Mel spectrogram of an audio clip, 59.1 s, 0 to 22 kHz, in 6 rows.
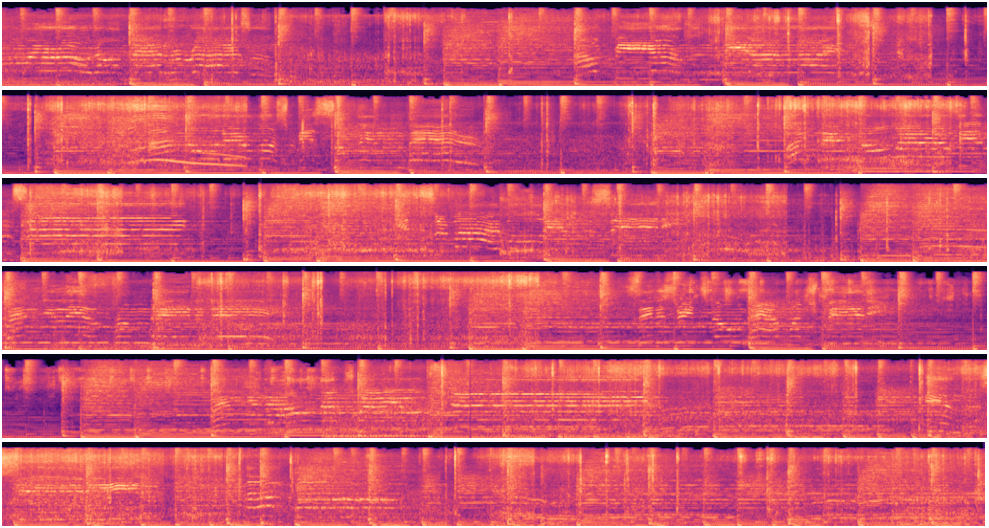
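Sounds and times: background music with beat: 0:00.0 - 0:59.0
skateboard rolling on concrete: 0:00.0 - 0:59.0
gliding melody line: 0:41.0 - 0:48.3.

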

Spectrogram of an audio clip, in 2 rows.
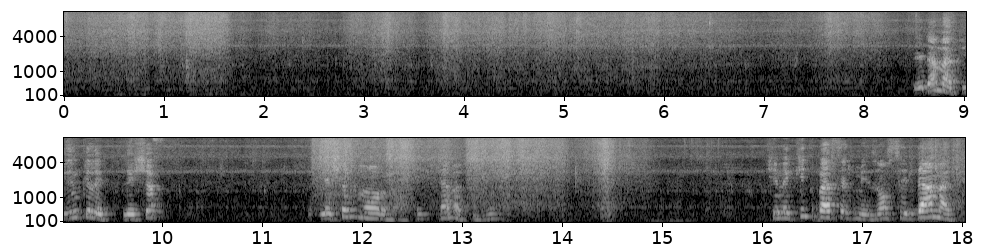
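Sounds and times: food sizzling in a pan: 0:00.0 - 0:18.0.

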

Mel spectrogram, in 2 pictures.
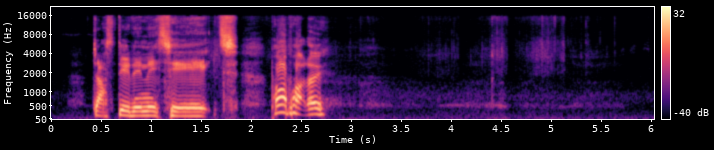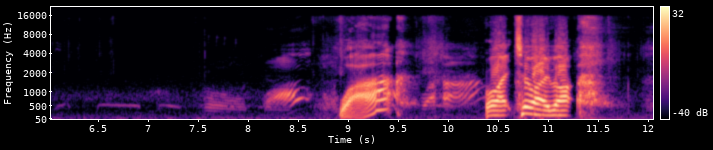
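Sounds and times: faint low bird calls: 0:02.9 - 0:10.4
man's voice: 0:07.6 - 0:11.7.

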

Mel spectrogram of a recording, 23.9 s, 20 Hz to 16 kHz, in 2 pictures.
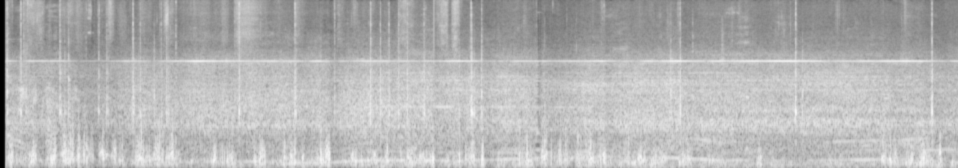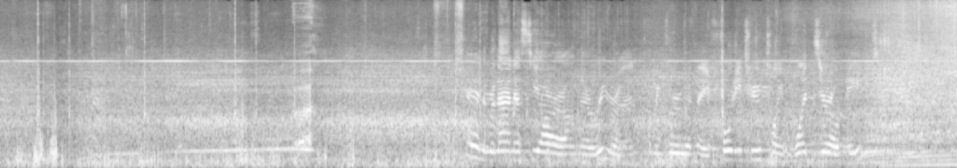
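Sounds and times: car engine working hard: 0:00.0 - 0:23.9.

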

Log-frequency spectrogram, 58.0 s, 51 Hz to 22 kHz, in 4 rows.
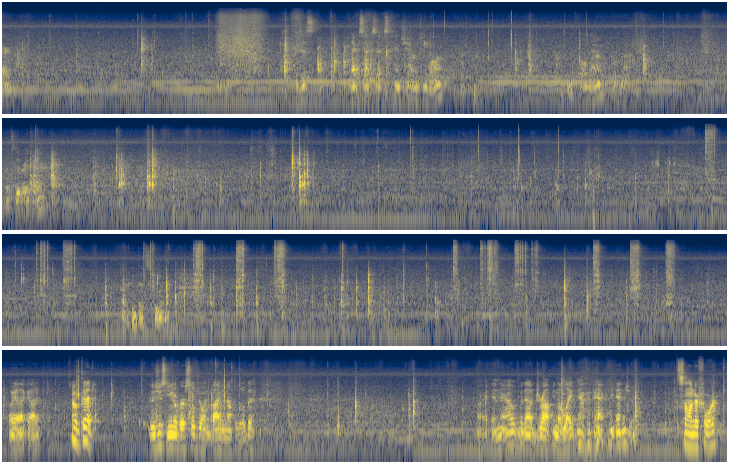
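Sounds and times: ratchet clicking: 0:28.5 - 0:28.8, 0:29.6 - 0:30.6, 0:32.8 - 0:34.8, 0:38.0 - 0:39.8, 0:40.7 - 0:42.6.

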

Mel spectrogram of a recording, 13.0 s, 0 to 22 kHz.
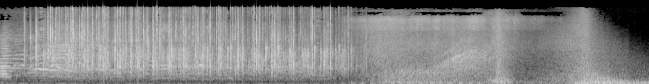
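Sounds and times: crowd applauding: 0:00.2 - 0:07.5
whoosh sound effect: 0:07.2 - 0:12.2.

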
